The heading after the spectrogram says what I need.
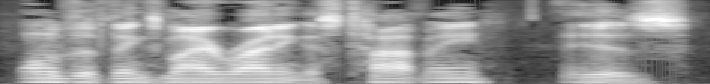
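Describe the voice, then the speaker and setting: A man's voice: on the low side, fairly quick, dry recording, studio quality. A middle-aged or older man talking reflectively as an interview guest, often repeating words as he searches for phrasing.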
